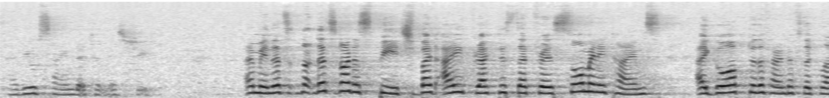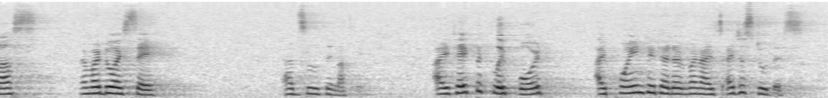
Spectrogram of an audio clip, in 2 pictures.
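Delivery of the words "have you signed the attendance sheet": very soft, under-the-breath murmur. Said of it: "under my breath".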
